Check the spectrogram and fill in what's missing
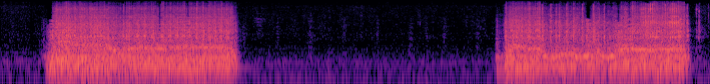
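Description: Two separate bursts of close, loud sewing machine stitching on the last seam of a twist top, each about a second and a half long, separated by near silence.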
